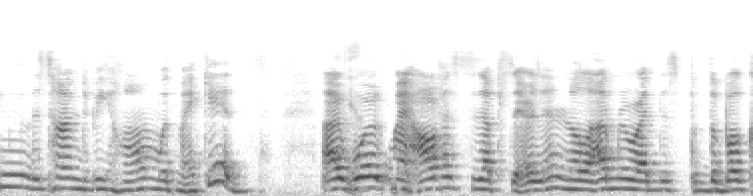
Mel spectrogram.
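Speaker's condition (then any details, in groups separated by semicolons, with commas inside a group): Slurred speech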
